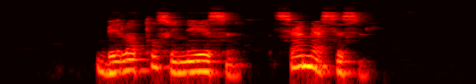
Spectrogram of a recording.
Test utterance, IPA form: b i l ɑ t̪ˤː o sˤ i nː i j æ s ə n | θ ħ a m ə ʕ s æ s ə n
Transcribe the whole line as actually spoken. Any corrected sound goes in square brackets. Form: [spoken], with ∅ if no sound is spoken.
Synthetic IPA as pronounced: b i l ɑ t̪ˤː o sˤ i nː [æ] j æ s ə n | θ [s] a m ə ʕ s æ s ə n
